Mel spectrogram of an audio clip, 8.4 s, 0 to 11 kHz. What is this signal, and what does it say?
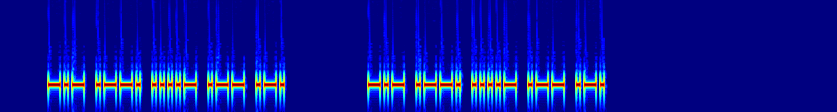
Morse code, heard as a keyed tone, about 30 wpm, 700 Hz. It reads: KP4WR KP4WR
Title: USA Call Signs - 5 Characters - Repeated 2x - 30wpm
